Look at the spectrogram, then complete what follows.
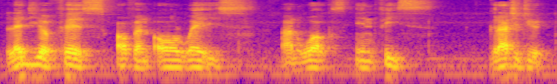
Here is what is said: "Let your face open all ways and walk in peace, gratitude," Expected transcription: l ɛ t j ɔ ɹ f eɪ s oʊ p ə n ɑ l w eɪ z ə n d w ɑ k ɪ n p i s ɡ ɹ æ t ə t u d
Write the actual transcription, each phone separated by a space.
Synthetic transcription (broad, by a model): l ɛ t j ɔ f eɪ s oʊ f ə n ɑ l w eɪ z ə n w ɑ k ɪ n f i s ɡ ɹ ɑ t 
